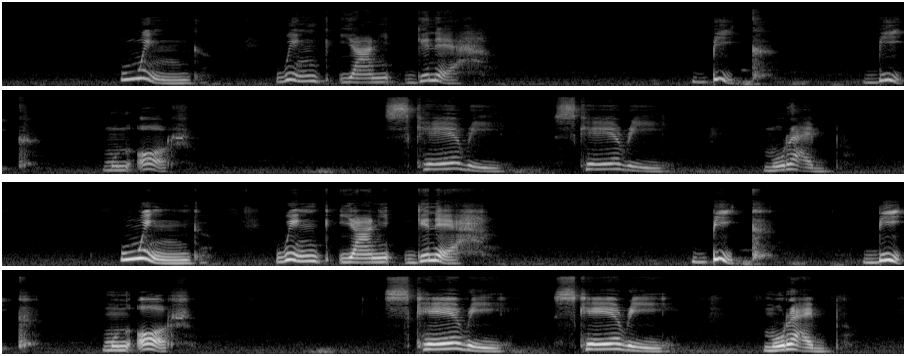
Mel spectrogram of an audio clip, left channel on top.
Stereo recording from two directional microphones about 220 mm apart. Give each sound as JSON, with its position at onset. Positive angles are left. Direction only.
{"t": 1.2, "sound": "speech", "side_deg": -10}
{"t": 2.8, "sound": "speech", "side_deg": -10}
{"t": 7.1, "sound": "speech", "side_deg": -10}
{"t": 8.7, "sound": "speech", "side_deg": -10}
{"t": 13.0, "sound": "speech", "side_deg": -10}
